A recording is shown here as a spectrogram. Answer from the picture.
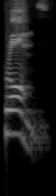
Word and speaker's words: ক্রম: 5 নম্বর নিয়মটা দেখো, শব্দের প্রথমে অযুক্ত র ফলা থাকলে সেক্ষেত্রেও শুরুর অ এর উচ্চারণ সাধারণত ওকার হয়ে থাকে।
